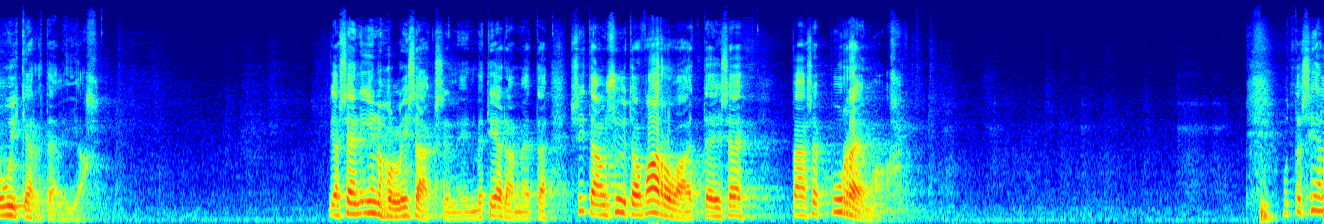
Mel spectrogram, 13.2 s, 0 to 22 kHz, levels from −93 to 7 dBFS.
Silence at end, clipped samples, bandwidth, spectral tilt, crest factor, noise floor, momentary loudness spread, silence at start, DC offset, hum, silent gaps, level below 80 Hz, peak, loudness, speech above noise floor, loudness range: 0 s; under 0.1%; 15 kHz; -6.5 dB/octave; 18 dB; -57 dBFS; 15 LU; 0 s; under 0.1%; none; none; -56 dBFS; 0 dBFS; -16 LUFS; 41 dB; 13 LU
